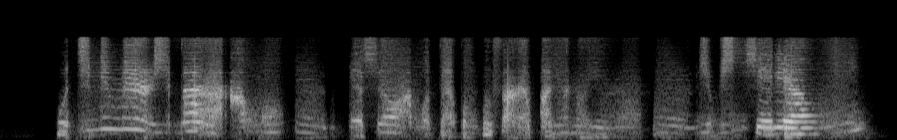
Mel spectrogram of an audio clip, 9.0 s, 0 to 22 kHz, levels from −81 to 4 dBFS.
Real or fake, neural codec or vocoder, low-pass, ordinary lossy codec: fake; codec, 44.1 kHz, 0.9 kbps, DAC; 7.2 kHz; none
